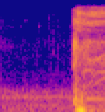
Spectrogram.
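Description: A single sharp, close cough bursts out after a short quiet stretch and trails off into a brief rasp.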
